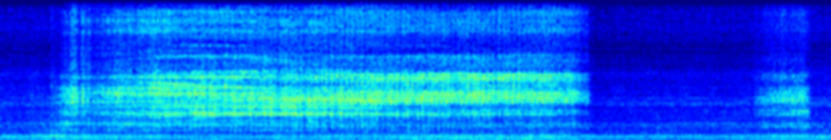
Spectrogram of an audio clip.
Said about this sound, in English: Ooh, roughing gouge. I'm gonna hone this real quick.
